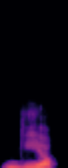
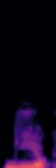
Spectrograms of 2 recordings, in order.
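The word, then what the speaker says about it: 기역: ya O huruf Giok ini kalau dia berada di awal misal seperti ini ya rabun lihat ada suku kata di sini ya di awal dia akan dibaca huruf g kayak huruf g kalau di akhir dia akan dibaca huruf k Sekarang kita akan fokus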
